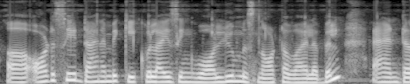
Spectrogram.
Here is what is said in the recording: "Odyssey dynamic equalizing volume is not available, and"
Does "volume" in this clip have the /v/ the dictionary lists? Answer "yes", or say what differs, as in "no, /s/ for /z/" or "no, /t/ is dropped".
yes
